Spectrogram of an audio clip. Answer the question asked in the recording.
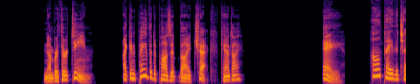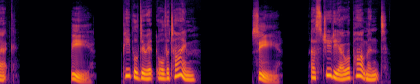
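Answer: B: People do it all the time.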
